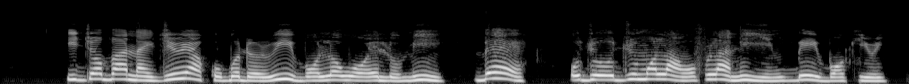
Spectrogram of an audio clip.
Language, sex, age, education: Yoruba, female, 15-29, tertiary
